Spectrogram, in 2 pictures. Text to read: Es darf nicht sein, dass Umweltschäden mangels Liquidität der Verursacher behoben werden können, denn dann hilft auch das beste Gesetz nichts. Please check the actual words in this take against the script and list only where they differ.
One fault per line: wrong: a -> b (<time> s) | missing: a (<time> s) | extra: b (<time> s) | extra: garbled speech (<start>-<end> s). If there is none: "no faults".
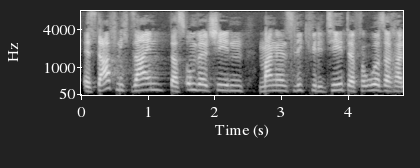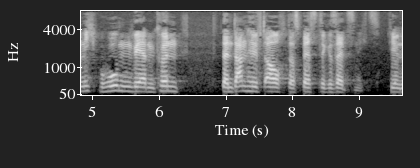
extra: nicht (4.8 s)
